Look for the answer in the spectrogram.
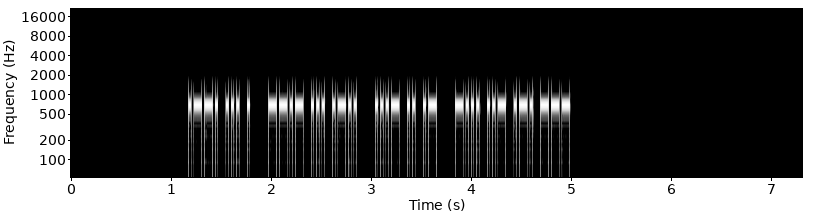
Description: Morse code, heard as a keyed tone, about 44 wpm, 700 Hz. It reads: PSE QSL VIA BURO
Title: Common QSO Phrases Encore 45wpm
